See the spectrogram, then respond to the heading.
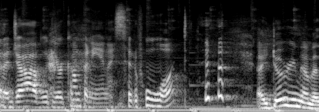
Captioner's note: laughs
